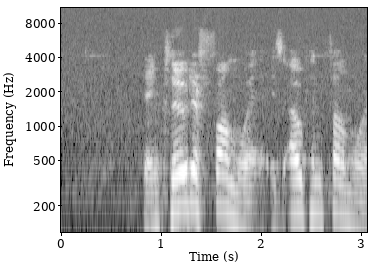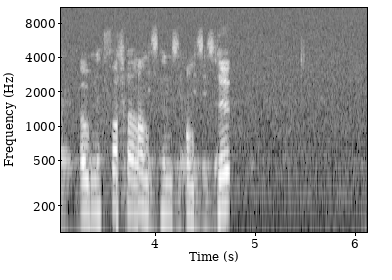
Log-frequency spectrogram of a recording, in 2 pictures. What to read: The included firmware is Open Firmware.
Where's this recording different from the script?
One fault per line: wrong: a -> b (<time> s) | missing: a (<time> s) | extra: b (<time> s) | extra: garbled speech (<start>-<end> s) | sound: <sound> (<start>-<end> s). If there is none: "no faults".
extra: garbled speech (3.2-4.7 s)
